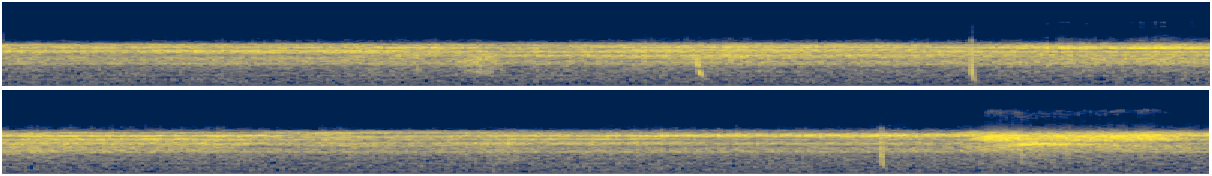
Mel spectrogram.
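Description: Steady hiss of the open air-to-ground radio link with no voice on it, narrow like a voice channel, with a thin steady tone and a few faint clicks. The hiss briefly swells louder near the end.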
